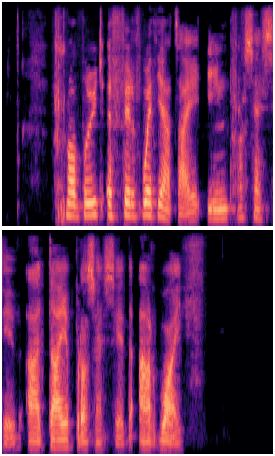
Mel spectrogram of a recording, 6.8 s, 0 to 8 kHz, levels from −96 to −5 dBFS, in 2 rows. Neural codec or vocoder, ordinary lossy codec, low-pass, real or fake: none; AAC, 48 kbps; 7.2 kHz; real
